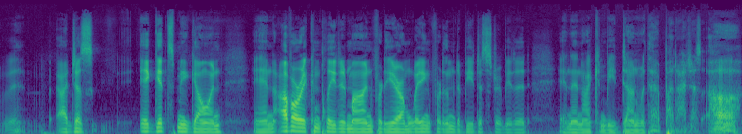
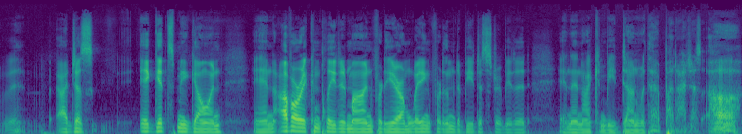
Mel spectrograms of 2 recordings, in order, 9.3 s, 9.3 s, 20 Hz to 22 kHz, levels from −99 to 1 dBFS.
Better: neither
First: none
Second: none

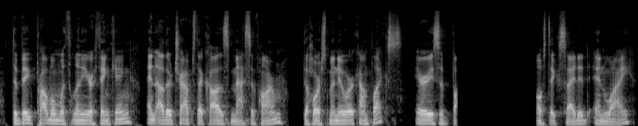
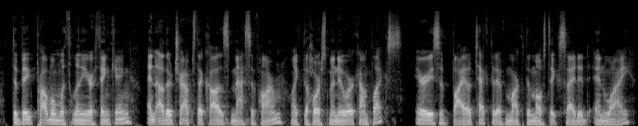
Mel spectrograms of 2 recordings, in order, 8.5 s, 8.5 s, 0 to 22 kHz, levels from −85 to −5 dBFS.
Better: second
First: audio cutting out; at 4 s and at 6 s for 1 s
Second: none

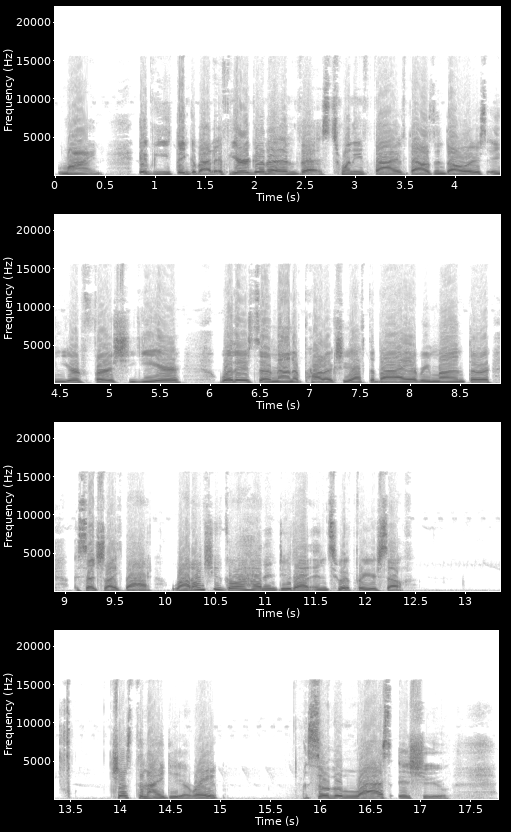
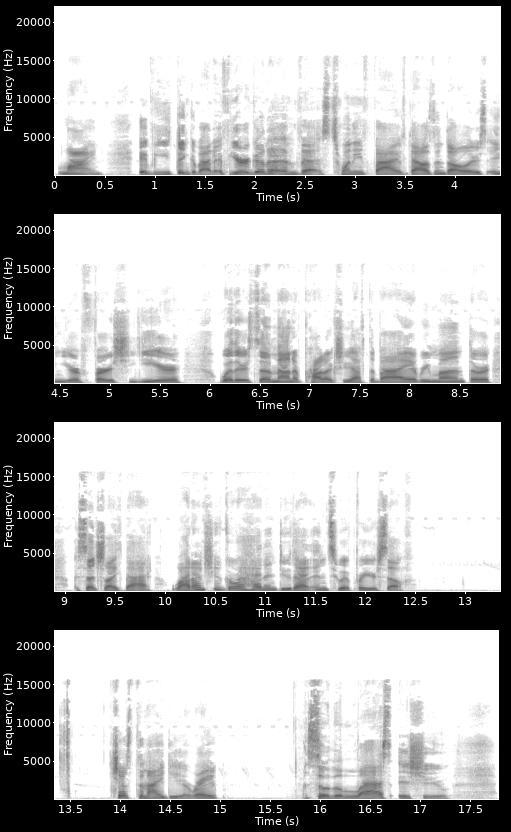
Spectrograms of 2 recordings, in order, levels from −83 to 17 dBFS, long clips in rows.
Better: second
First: distortion; heavy; 14% of the sound clipped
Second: none

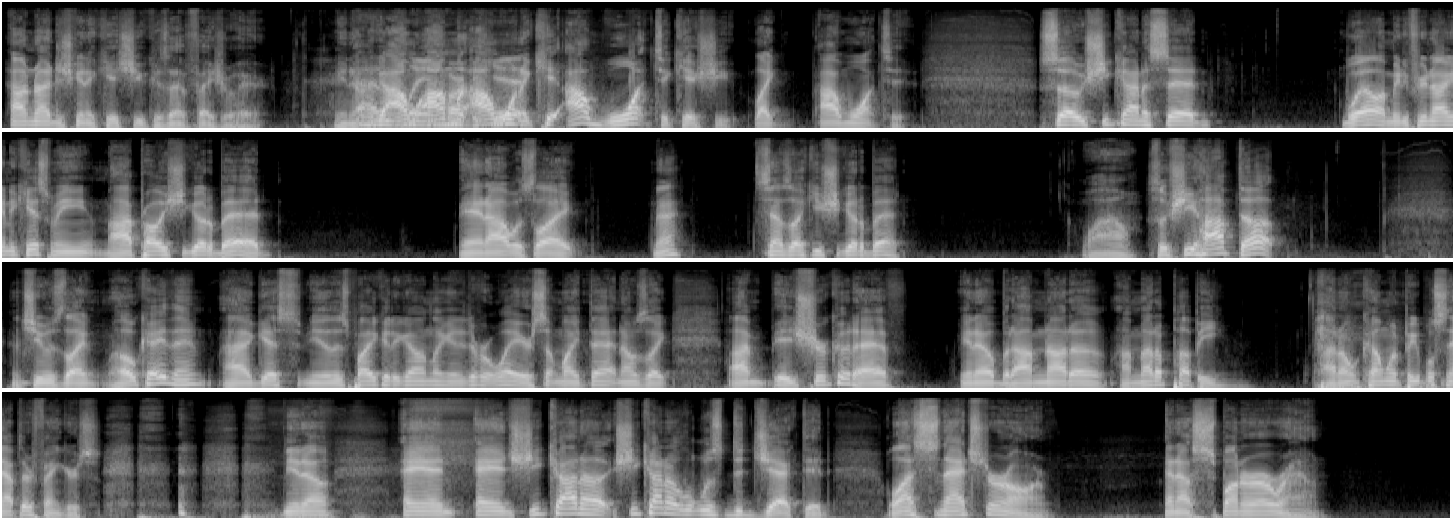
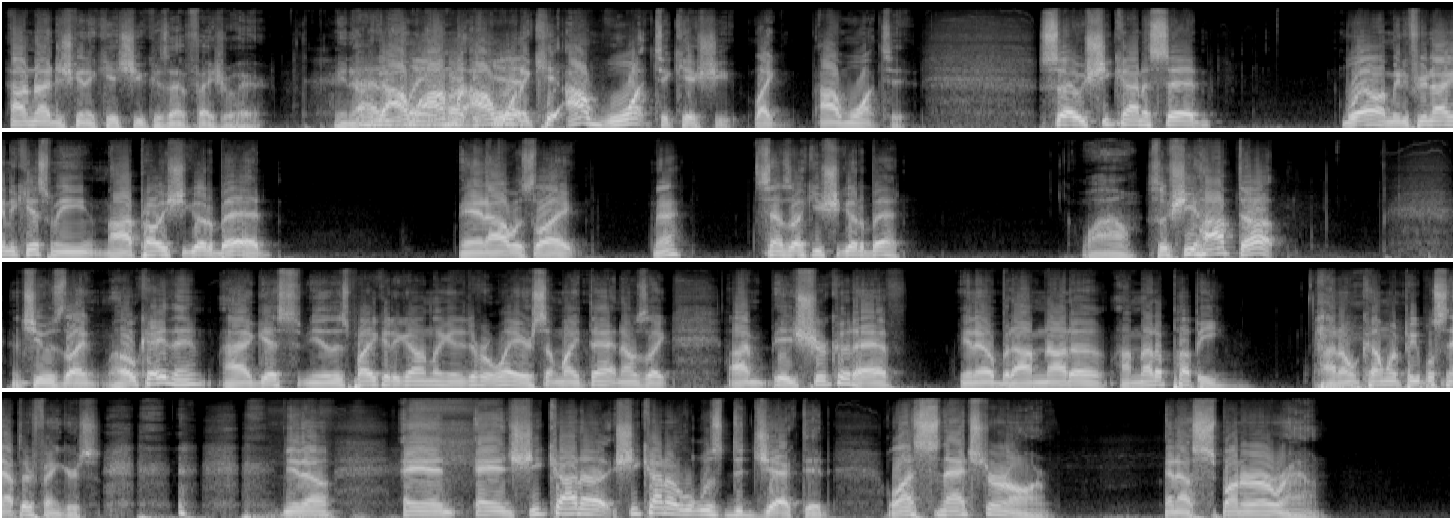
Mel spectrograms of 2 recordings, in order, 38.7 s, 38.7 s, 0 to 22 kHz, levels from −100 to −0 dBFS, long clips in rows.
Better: first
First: none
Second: distortion; slight; 10 dB below the speech

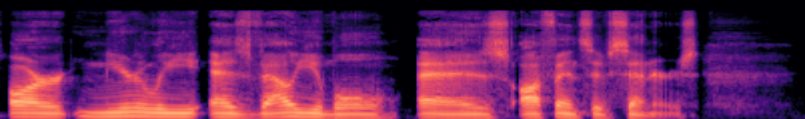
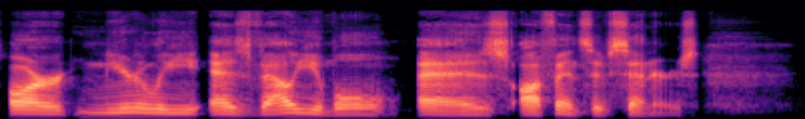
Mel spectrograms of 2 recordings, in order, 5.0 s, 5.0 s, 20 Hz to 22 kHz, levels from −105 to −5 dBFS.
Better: first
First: none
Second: thin; somewhat; fading below 300 Hz

